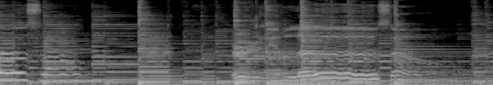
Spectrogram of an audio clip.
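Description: Acoustic guitar strummed in a country-rock song. A voice holds a wavering melody line over it near the start and again from about three to five seconds in.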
